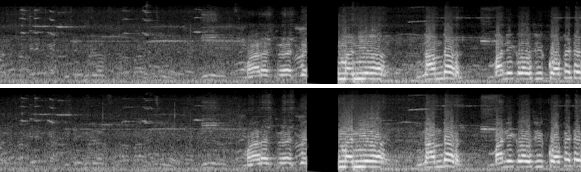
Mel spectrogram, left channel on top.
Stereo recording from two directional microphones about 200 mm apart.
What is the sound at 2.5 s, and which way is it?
Speech, 50° right (ahead or behind).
